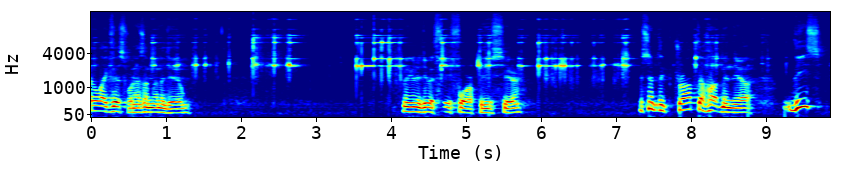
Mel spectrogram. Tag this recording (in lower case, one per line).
speech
